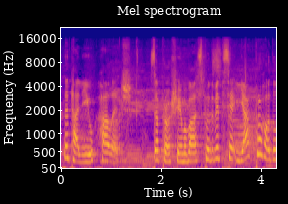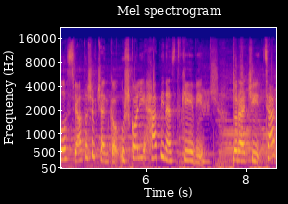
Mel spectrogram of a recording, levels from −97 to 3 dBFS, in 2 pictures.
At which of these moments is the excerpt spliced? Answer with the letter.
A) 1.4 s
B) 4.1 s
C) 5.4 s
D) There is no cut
A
